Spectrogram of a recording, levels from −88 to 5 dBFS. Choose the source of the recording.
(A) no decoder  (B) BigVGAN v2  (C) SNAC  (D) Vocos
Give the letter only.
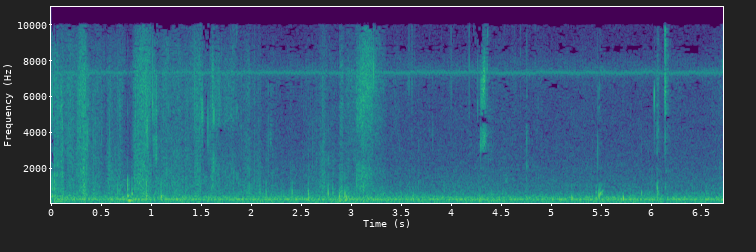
A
